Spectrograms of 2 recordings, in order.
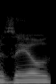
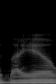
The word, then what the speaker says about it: Zyel: find it um are zelle z-y-e-l yeah z-y-e-l z-y-e-o yeah my full name is denzel so um it's like zell or zayel whatever you want to pronounce it but that's my um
